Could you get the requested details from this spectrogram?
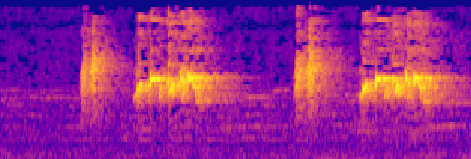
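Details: Bulbul of the mutawwa'a type singing a smooth yet harsh song used for tutoring young birds: two phrases, each a short sharp note followed by a longer rasping, buzzy phrase with a thin whistled thread, about a second and a half apart.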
